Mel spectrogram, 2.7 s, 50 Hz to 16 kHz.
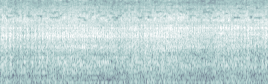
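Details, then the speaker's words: Yamaha FZ-V3 single-cylinder bike idling right after start with a busy, tinny metallic rattle over the beat; the source is not yet identified. "इसका problem यही है कि जब start हम करते हैं तो इसम आवाज आता है न न की आवाज इसम आता है"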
